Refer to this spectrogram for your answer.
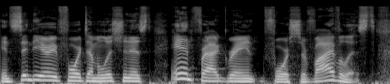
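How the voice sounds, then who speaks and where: A man speaks with ordinary pitch variation. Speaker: gaming youtuber. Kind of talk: video commentary. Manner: casual, filler-heavy.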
